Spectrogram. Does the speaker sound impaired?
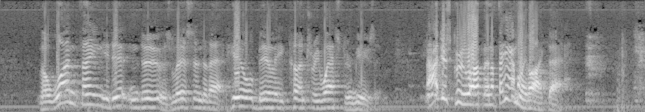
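No.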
